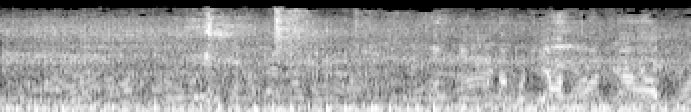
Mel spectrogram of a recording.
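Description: Several people talking at once in the open, over a loud, steady low rumble.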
